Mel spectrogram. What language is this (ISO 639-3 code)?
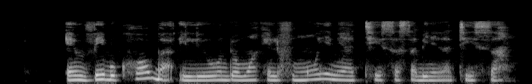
swa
